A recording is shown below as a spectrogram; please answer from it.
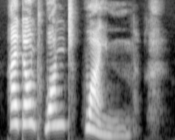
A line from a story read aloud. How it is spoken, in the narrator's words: Aziraphale barked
